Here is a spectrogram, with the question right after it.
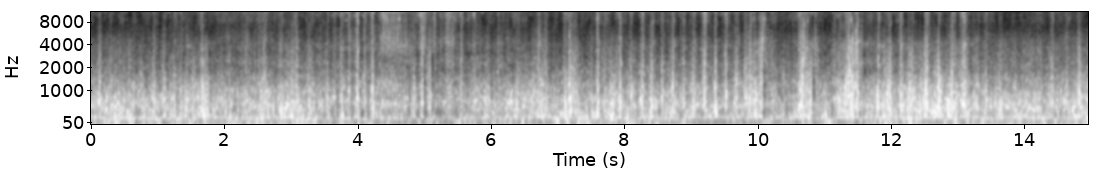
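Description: Long nails scratch fast and hard across the rough surface of a lit, medium-sized, solid Himalayan salt rock crystal lamp. The result is a dense, continuous run of bright, gritty scraping and rasping with quick crackly ticks, almost all energy in the high range and no low body.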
